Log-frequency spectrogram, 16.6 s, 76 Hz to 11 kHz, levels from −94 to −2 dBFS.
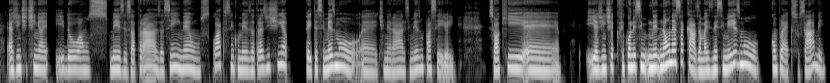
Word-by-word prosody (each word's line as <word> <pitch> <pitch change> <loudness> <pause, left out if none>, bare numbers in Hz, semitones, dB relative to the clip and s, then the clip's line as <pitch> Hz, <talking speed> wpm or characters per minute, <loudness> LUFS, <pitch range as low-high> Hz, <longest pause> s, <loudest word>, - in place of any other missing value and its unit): a 170 - +1
gente 180 +2 -2
tinha 185 -3 -1
ido 175 0 -2
há 170 - -2
uns 170 -1 -7
meses 165 -3 -2
atrás 140 -1 -2
assim, 190 +6 -1
né, 185 +1 0
uns 160 -2 -6
4, 215 +2 -2
5 190 -1 -5
meses 170 -1 -1
atrás, 170 +2 -2
a - - -7
gente 200 -1 -4
tinha 230 0 -1 0.3
feito 170 -2 -1
esse 170 +1 -2
mesmo, 195 -2 +3
eh, 150 -1 -5
itinerário, 160 0 -5
esse 155 +1 -11
mesmo 180 +4 -3
passeio 180 -1 -4
aí, - - -8 0.7
só 165 0 0
que, 185 -1 0
eh, 165 - 0 0.7
a - - +6
gente 180 +3 +1
ficou 200 +1 +4
nesse 200 +1 +5
não 195 +4 +7
nessa 265 0 +4
casa, 165 - +1
mas 160 +1 0
nesse 175 +3 0
mesmo 215 -2 +3 0.2
complexo, 180 -6 -3
sabe? 170 +4 -1
175 Hz, 150 wpm, -23 LUFS, 165-195 Hz, 0.7 s, não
